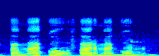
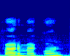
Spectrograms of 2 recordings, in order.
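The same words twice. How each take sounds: First: Fármacon stretched out slowly, syllable by syllable, pitch raised; slow, drawn-out fármacon. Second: Said in the usual way. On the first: Shown as a demonstration. Teacher sounding out a Linear B word for students, slow and careful. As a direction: spell out fármacon slowly for the class. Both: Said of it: "Y pamaco, fármacon".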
